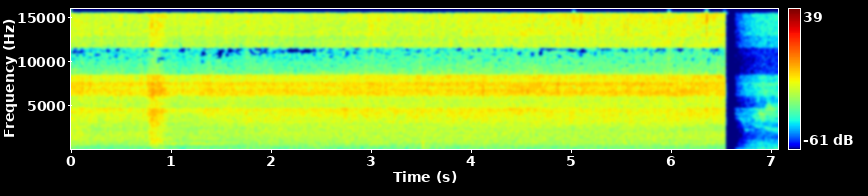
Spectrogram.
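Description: Steady sizzling hiss of a long-bean, tempeh and anchovy stir-fry in a metal wok, with one short clink about a second in. The sizzle cuts off abruptly near the end.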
